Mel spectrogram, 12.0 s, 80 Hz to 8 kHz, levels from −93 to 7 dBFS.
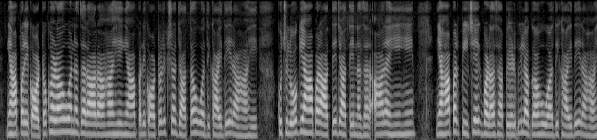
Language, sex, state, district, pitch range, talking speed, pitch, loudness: Hindi, female, Bihar, Begusarai, 200-230 Hz, 215 wpm, 215 Hz, -20 LUFS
